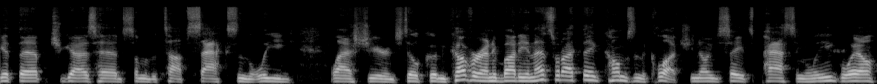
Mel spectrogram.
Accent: Texas, United States; Well, I tell you, I come from Texas, and, you know, I tell you, you guys got great facilities up here.

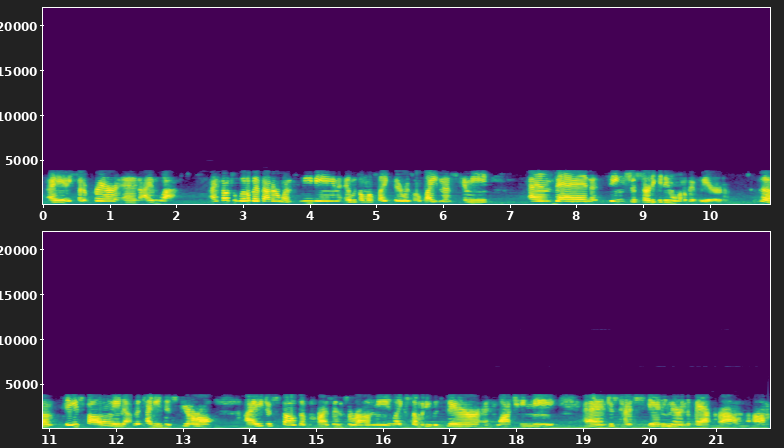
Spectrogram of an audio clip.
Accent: Illinois, United States; I'm from Northern Illinois.

